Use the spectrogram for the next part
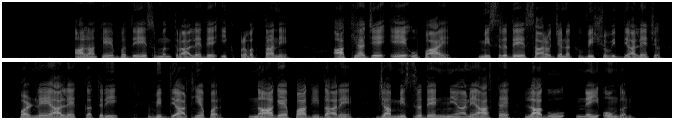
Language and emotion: Dogri, neutral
